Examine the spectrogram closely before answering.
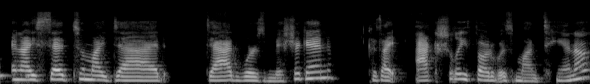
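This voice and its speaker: An energetic woman in a New Jersey accent, with lively intonation at a moderate pace over a quiet background. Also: medium pitch for a woman. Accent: New Jersey American. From New Jersey, US. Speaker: teacher and wellness coach. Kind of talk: podcast interview. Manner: loud.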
